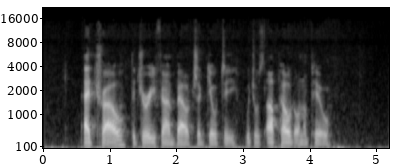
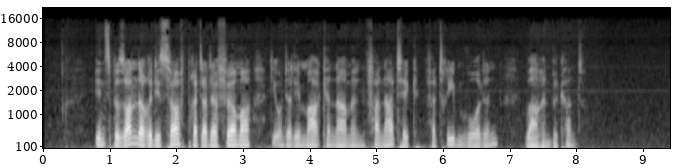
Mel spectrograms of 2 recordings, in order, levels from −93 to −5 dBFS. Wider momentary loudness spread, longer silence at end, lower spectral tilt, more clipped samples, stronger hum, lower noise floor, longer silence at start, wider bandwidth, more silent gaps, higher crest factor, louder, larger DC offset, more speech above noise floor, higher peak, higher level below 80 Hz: about the same, 14 LU vs 14 LU; second, 0.15 s vs 1.35 s; about the same, -6 dB/octave vs -6.5 dB/octave; neither; neither; about the same, -56 dBFS vs -59 dBFS; second, 0.05 s vs 0.8 s; about the same, 15 kHz vs 15.5 kHz; neither; about the same, 22 dB vs 20 dB; second, -29 LUFS vs -22 LUFS; neither; second, 28 dB vs 38 dB; second, -8 dBFS vs -2 dBFS; second, -54 dBFS vs -40 dBFS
